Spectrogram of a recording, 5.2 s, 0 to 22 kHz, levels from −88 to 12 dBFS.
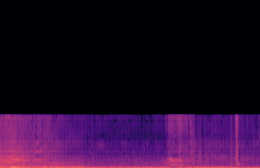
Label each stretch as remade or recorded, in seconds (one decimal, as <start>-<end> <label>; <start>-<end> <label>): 0.0-5.2 remade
